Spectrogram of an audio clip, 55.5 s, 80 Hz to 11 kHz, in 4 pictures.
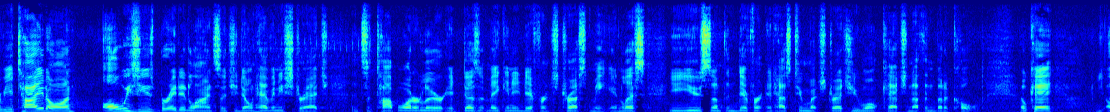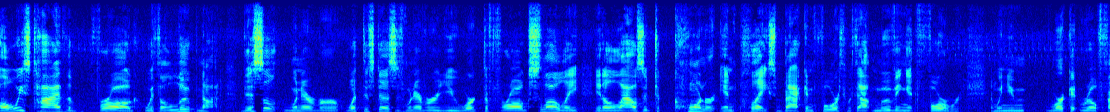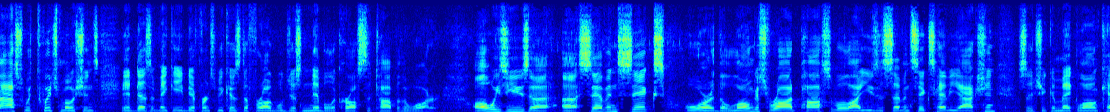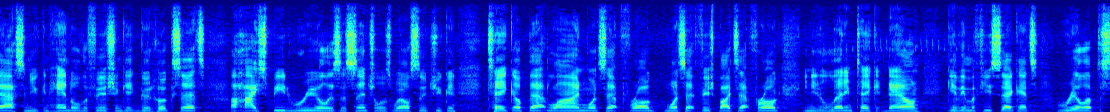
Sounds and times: Speech: 0.0s - 55.5s.

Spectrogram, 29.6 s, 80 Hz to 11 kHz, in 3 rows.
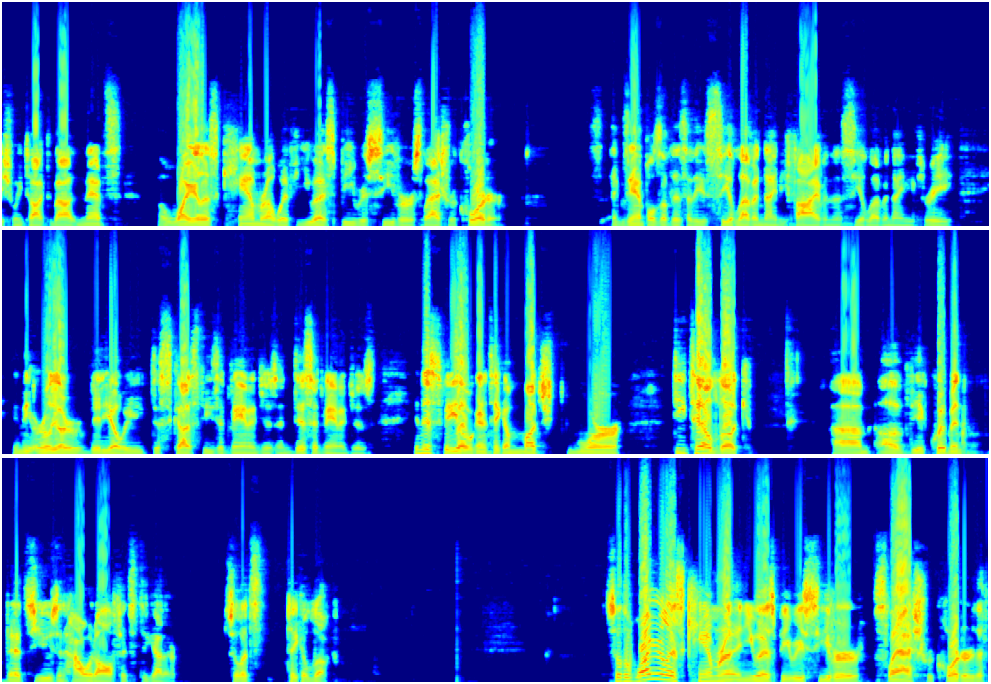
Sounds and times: Speech: 0.0s - 5.1s, 6.0s - 17.4s, 18.2s - 23.2s, 25.8s - 29.6s.

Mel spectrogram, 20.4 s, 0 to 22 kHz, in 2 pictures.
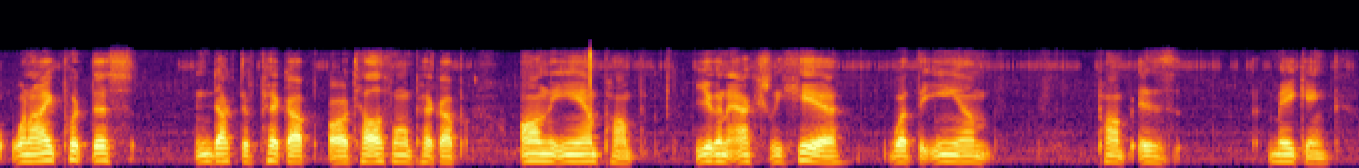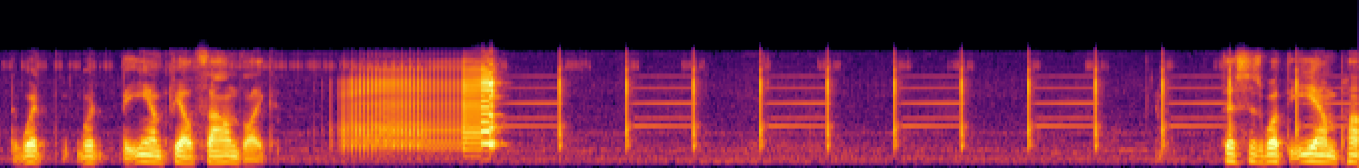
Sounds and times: Speech: 0.1s - 7.4s, 8.3s - 8.8s, 9.6s - 12.2s, 19.4s - 20.3s
Beep, bleep: 17.0s - 17.4s, 18.0s - 18.4s, 19.0s - 19.4s, 20.1s - 20.3s.

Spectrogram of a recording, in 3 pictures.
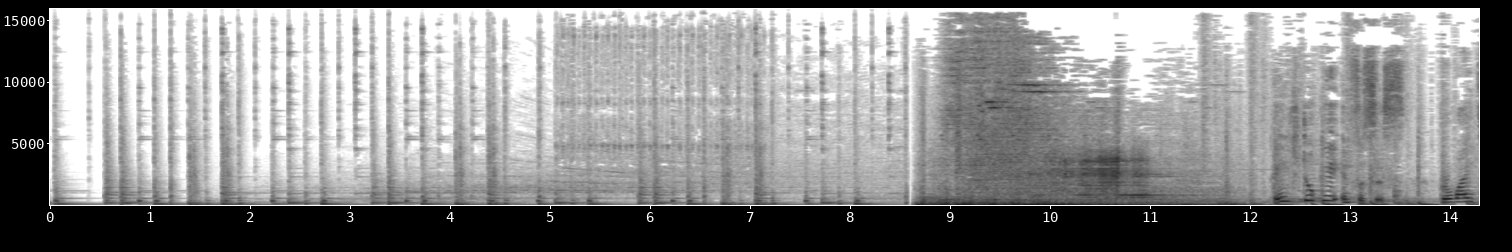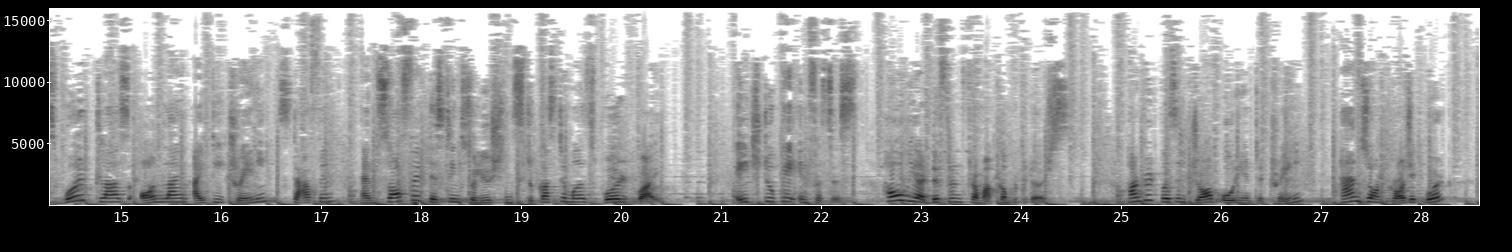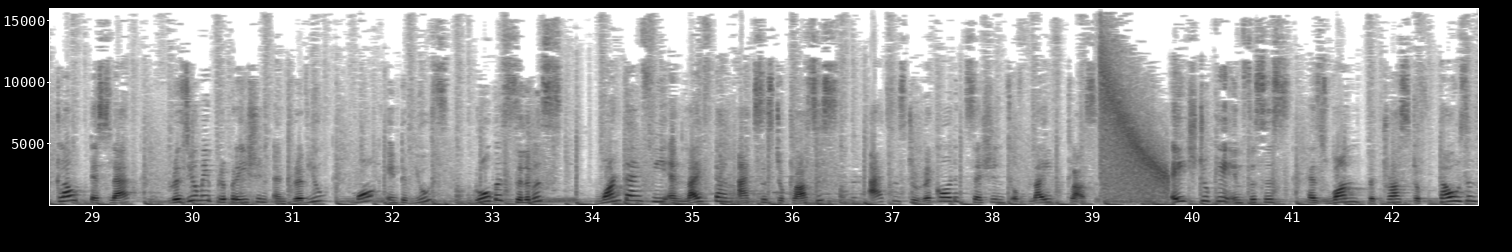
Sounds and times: Music: 0.0s - 42.8s
Speech: 12.2s - 20.5s, 21.1s - 24.5s, 25.1s - 39.1s, 39.8s - 42.8s.

